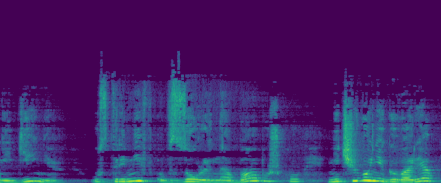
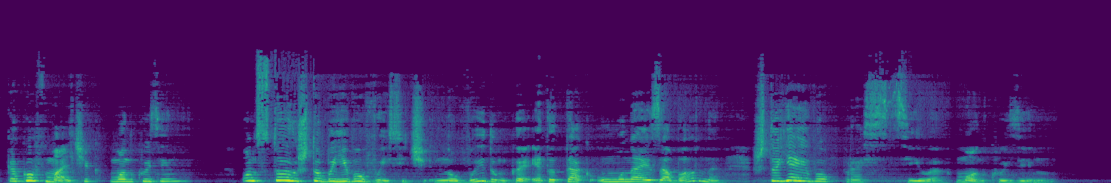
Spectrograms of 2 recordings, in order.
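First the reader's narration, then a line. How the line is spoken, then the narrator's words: Laughing, then speaking. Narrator (Russian): она тотчас засмеялась и … сказала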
